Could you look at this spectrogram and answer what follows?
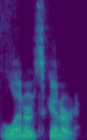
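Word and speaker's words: Lynyrd Skynyrd: analog Productions 45 RPM of Leonard skinnard pronounced Leonard skinnard uh also on my top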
